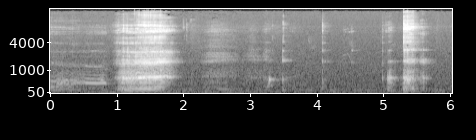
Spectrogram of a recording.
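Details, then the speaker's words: One long, loud, rasping belch lasting almost a second, then small clicks and a shorter second burst, in a burping contest; burping. "Hey guys, this is the burping contest video that got erased, so I'm redoing it."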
